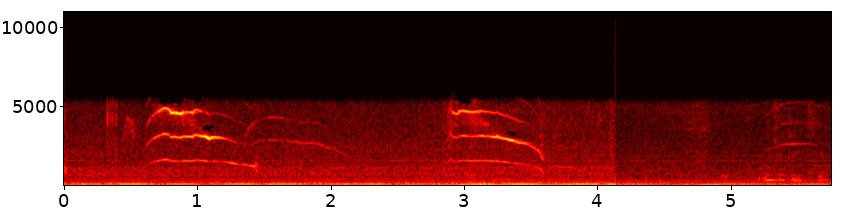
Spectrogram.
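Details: Farm kittens from a litter of four, three boys and one girl, at the fluffball stage: two clear high meows, each bending down in pitch, about two seconds apart, then a fainter call and soft rustling over a low background hum.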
